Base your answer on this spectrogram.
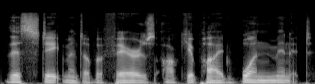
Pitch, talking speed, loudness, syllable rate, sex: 90 Hz, 135 wpm, -18 LUFS, 5.0 syllables/s, male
